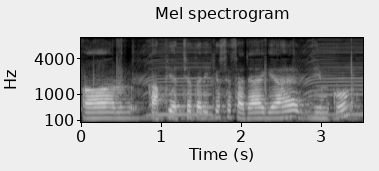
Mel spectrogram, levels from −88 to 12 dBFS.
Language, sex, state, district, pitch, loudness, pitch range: Hindi, male, Jharkhand, Deoghar, 155 Hz, -16 LUFS, 155-170 Hz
